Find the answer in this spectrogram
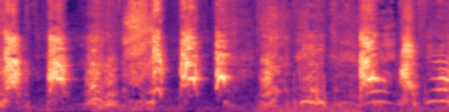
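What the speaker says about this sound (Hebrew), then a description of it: "הכלב של קייטי פרי היה יותר עצבני כאשר פיצה גדולה אימה עליו" A dog barks angrily at a large pizza, giving a series of sharp, loud bursts of barking and yips spaced irregularly, with a few whimpering, growling tones between them.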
